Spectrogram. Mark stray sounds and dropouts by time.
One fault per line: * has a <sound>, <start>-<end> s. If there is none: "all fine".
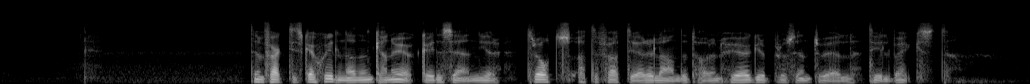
all fine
